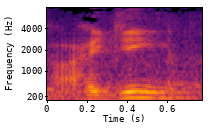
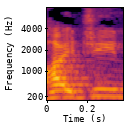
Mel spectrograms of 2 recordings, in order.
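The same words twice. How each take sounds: First: It is said with a Hebrew pronunciation. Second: It is said with an English pronunciation.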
